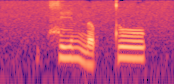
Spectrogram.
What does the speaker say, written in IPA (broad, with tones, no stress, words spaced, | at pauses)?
t͡si˦n̪ə˨p̚ t̪u˦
